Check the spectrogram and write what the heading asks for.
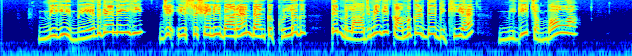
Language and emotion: Dogri, surprised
